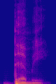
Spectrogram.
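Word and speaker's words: Demie: Hees always Alexa uh the correct pronunciation of Alexa's last name is Demi Dem Dem thank you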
